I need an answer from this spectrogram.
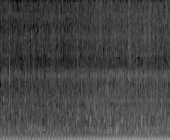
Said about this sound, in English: Water's going in and out of the bottle just fine.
